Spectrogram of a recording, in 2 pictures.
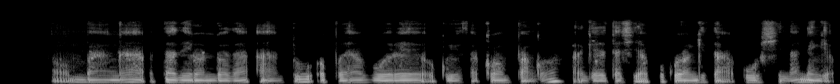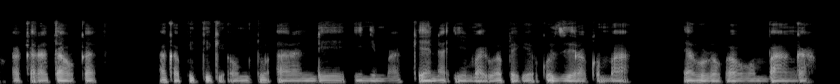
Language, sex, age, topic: Oshiwambo, male, 18-24, finance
